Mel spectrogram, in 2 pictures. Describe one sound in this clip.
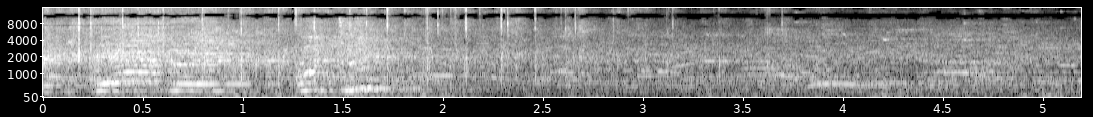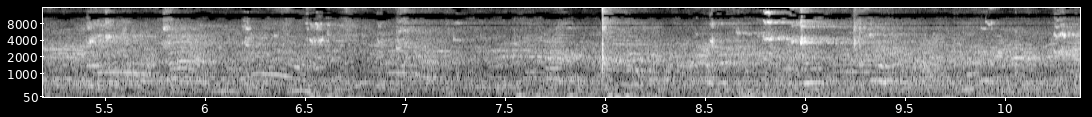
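A crowd cheers and shouts loudly in a large echoing gym.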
